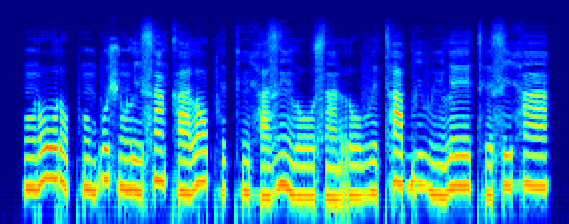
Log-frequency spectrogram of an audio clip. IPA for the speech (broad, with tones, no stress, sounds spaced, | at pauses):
ũ˨ ɾ oː˦ ɾ o˨ pʰ ũ˨ b o˦ ʃ ũ˨ l i˨ s ã˦ kʰ a˨ l ɔ˦ pʰ ɪ˨ kʰ ĩ˨ h a˨ z ĩ˦˨ l oː˨ s ã˨ r o˨ β ɪ˨ tʰ a˦ b i˦ β ĩ˨ l eː˦ tʰ ɪ˨ s i˦ h ã˦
